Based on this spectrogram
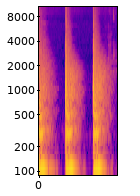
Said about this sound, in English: Come closer. Hear the knock on the door.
